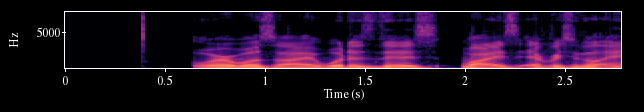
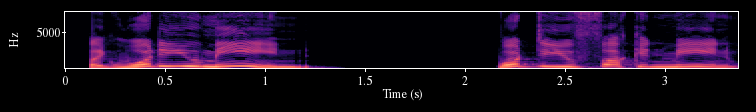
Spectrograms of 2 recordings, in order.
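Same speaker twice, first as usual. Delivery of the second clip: much higher, exasperated demand; incredulous anger; 10 semitones higher than usual. Real, not acted. To chat, scoffing at the critic, high exasperated demand. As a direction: throw the question back in disbelief.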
